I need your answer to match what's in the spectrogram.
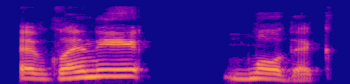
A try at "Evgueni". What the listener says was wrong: Yeah, the U is silent. It's just Evgeny. I don't think that U is even supposed to be there.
